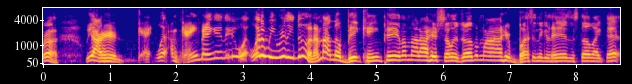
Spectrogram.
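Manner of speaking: high-pitched exasperated ranting voice.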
